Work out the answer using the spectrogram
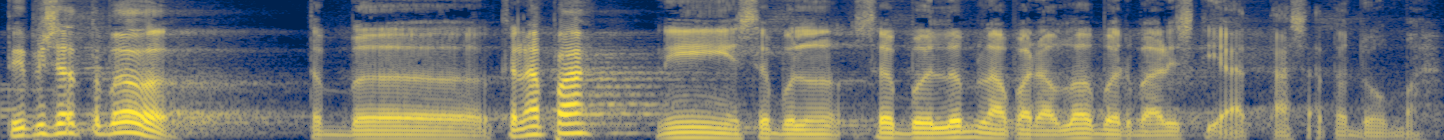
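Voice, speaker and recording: A man teaching beginners Quran recitation rules in a casual, chatty way, chanting slow drawn-out examples. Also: deep voice, very animated, big-room sound. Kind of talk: online tajwid lesson for beginners.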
